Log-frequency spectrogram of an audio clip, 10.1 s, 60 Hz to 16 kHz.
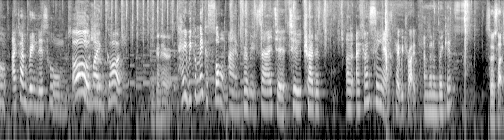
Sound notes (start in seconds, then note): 2.3 wafer makes shaking sound; 7.6 wafer makes snapping sound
